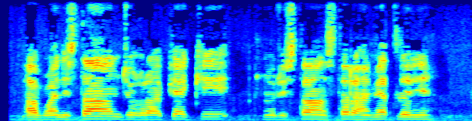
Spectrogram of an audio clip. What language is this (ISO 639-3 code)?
pus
